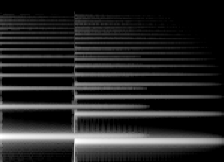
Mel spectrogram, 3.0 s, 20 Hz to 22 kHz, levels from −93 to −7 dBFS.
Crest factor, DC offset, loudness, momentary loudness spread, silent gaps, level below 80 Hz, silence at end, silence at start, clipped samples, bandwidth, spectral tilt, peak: 18 dB; under 0.1%; -18 LUFS; 18 LU; none; -56 dBFS; 0.15 s; 0 s; under 0.1%; 8.8 kHz; -4.5 dB/octave; 0 dBFS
